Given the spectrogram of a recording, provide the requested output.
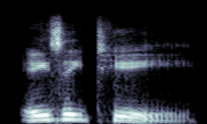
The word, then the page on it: AZT: American English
